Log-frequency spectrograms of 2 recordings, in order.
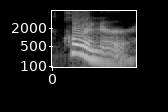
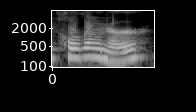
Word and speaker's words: coroner: pox coroner coroner um stresses on the first syllable coroner and it's not really coroner it's coroner so it's almost as if it's a short u in there for that second o coroner coroner critical condition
